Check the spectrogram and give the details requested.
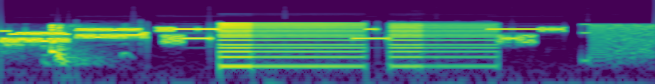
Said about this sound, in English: Yeah, and I love the telephone hookup modem. Yeah, the hookup modem is great. It sounds like they're killing an alien.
